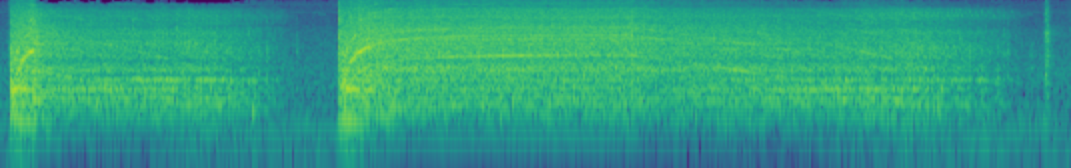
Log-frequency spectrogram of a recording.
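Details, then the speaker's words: Planer with newly fitted Byrd Shelix cutter head, briefly switched on with covers off after refitting a half-length bent tension spring: motor snaps on, spins up to a steady high whir and coasts down cleanly, no grinding or rattle; works fine. "Everything works good, spins, everything looks nice."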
